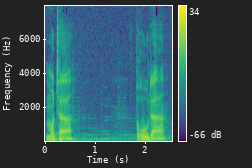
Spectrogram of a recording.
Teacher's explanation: И ее звучание похоже примерно на тот звук, который вы издаете, когда идете к врачу, и он вам давят шпателем на корень языка и предлагают сказать «а». То есть это такой глубокий, как его называют в фонетике, темный звук «а».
